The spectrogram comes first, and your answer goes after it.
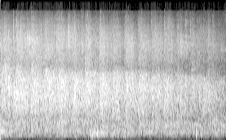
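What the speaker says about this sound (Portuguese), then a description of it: "Vamos recebê-lo aplaudindo o Senhor." A church congregation at a missions service applauds to welcome the preacher, a full, sustained round of clapping from many people that tapers slightly toward the end.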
